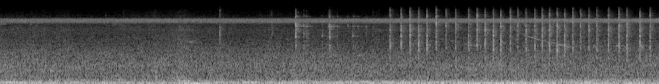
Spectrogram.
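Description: Patio umbrella's crank-lift mechanism ratcheting as the handle is turned to open the canopy: a few scattered clicks, then a fast, steady run of clicks from about halfway through.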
